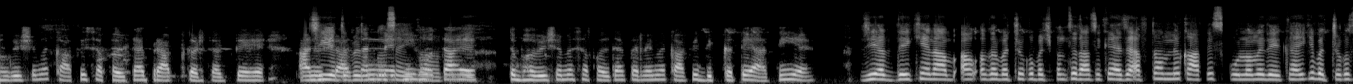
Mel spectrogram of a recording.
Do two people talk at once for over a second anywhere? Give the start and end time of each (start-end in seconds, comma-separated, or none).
3.1-4.7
